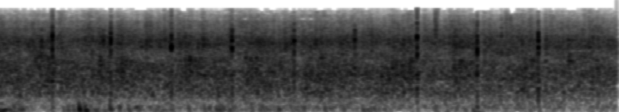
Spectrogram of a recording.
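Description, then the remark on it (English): An audience applauds steadily, a dense wash of many hands clapping at an even, sustained level with scattered sharper claps standing out, and no voices. “Yes, you can give her a round of applause.”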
